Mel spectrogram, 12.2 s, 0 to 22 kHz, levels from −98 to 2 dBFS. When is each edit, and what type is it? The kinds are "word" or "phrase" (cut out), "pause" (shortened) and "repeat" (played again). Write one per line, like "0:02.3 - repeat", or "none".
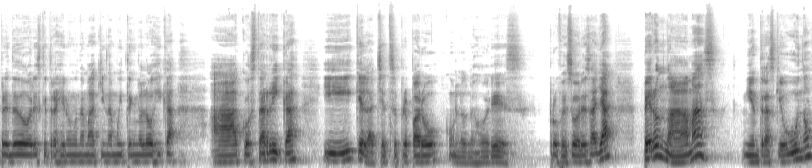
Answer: none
